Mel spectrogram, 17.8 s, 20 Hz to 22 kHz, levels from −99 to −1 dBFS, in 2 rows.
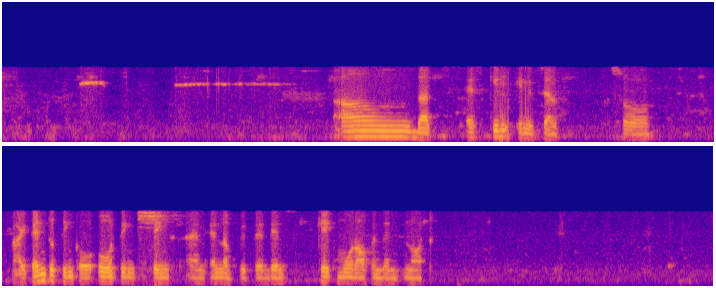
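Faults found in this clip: G.726 ADPCM artefacts throughout speech. Harsh rasping hiss tracking speech level. Nothing above 3.8 kHz. Coarse difference coding, consistent with 24 kbit/s.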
